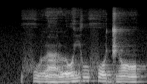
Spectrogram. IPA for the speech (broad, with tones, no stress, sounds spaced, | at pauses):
f u˧ l ã˨ l o˨˦ j u˦ f o˦˨ d͡ʒ ɔ̃˧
